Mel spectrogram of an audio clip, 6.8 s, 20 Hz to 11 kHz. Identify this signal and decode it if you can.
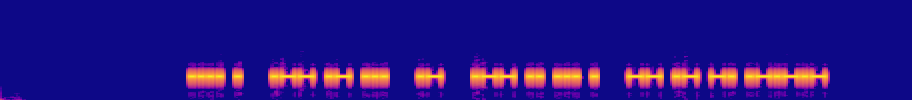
Morse code, heard as a keyed tone, about 34 wpm, 700 Hz. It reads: HE WAS A WISE MAN.
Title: Sentences from Top 1600 Words 35wpm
